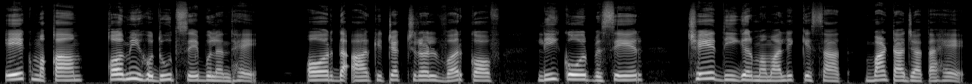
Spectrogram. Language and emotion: Urdu, neutral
